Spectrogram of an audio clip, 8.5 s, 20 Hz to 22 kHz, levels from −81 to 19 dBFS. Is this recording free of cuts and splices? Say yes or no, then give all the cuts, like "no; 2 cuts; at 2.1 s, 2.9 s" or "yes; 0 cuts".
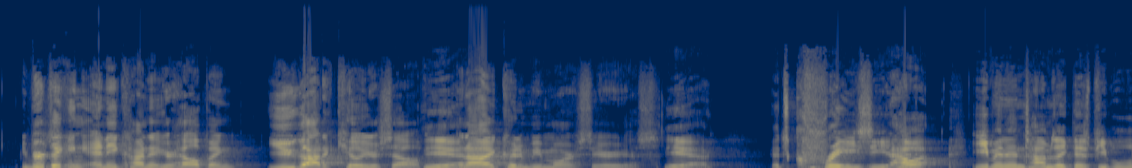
no; 1 cut; at 1.1 s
